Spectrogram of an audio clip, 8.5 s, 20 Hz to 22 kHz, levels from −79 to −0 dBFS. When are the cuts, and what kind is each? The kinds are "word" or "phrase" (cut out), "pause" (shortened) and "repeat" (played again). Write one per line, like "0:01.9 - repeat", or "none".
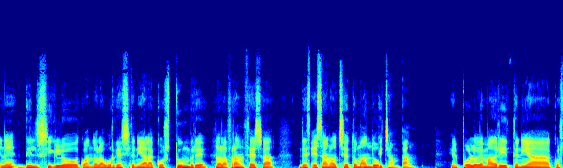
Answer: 0:01.2 - word
0:01.9 - word
0:03.2 - word
0:04.6 - word
0:05.7 - word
